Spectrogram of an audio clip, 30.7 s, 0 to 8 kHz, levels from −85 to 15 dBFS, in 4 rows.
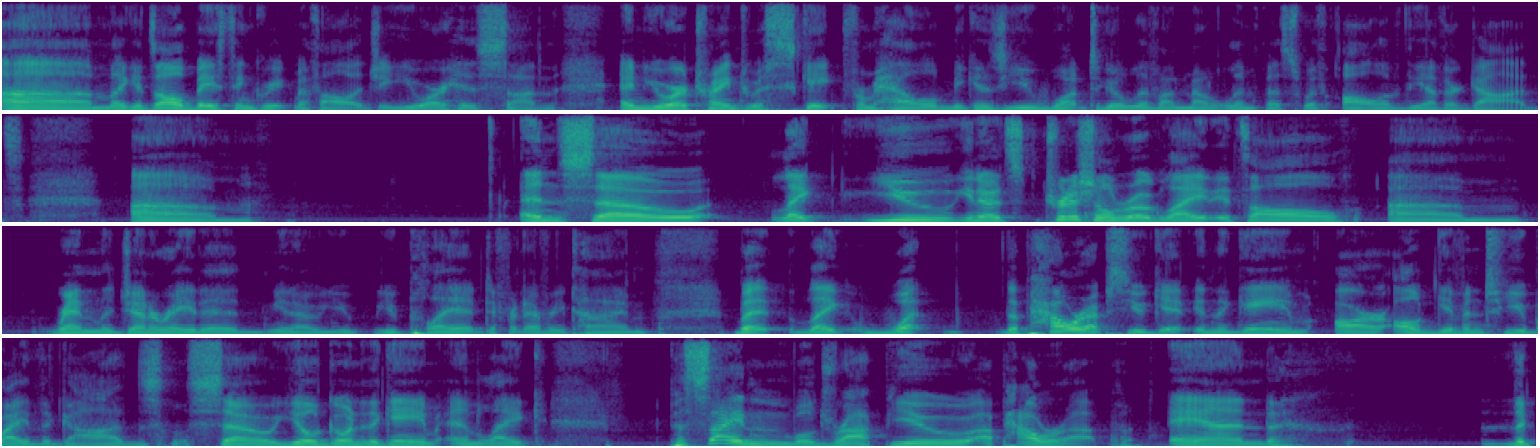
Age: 30-49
